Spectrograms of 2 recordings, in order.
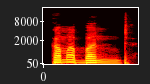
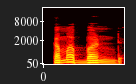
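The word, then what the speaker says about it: cummerbund: का आपको ध्यान ना है ये क्या है कम बंड कम बंड इट्स ड इट्स not Dubai it's Dubai उसी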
